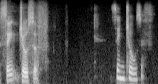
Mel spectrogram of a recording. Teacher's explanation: instead of St. Joseph, it's Joseph. Stress at the beginning.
